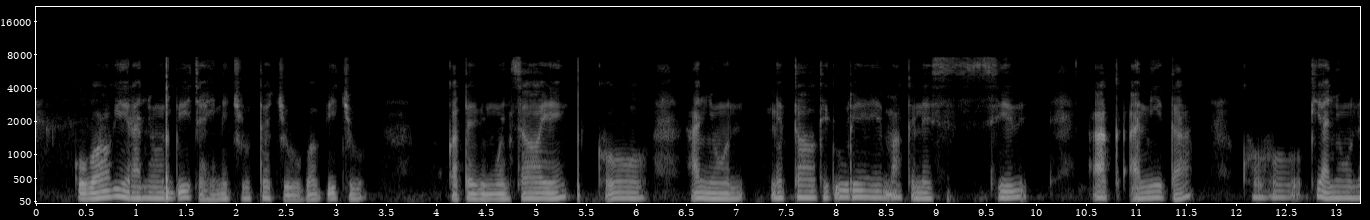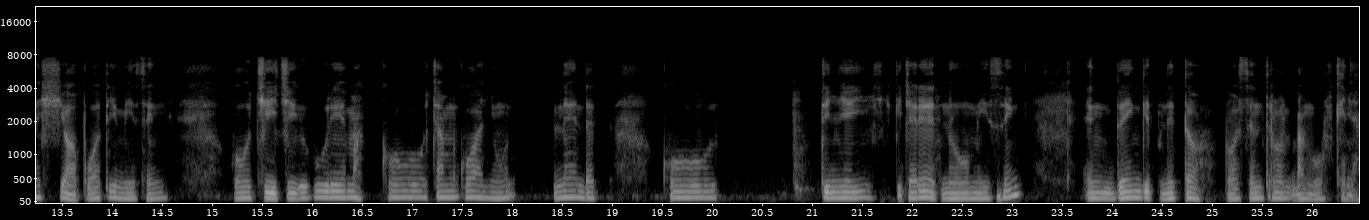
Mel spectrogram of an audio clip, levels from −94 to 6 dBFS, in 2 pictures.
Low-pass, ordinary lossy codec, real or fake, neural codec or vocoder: none; none; fake; codec, 16 kHz, 4 kbps, FunCodec, trained on Chinese and English, 50 frames a second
